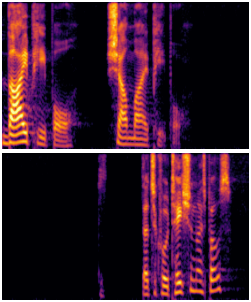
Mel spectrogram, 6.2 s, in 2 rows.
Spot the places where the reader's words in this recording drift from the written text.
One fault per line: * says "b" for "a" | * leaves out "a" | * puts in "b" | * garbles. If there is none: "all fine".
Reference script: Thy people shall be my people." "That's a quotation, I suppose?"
* leaves out "be"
